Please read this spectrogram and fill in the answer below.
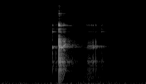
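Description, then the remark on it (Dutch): Two glasses clink together in a toast at the end of the year 2020, a bright ringing tap followed by a softer second touch, clear against an otherwise quiet background. “Proost.”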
